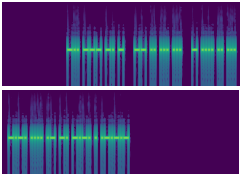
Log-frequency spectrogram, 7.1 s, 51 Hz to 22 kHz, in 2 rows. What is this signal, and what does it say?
Morse code, heard as a keyed tone, about 50 wpm, 700 Hz. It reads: DONT MISS THIS CHANCE.
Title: Sentences from Top 800 Words 50wpm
